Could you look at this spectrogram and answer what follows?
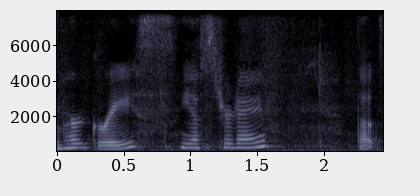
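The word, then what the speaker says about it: Grayce: we did name her Grace yesterday that spelled GRA Y C II so like the color but we're pronouncing it grace don't be too crazy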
